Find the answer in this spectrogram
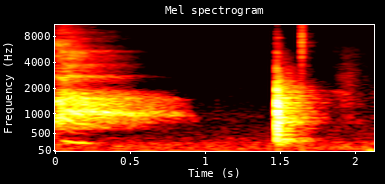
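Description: A man's long breathy exhale right after drinking water, fading over about a second, then a short knock about a second and a half in as a copper tumbler is set down on the table.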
